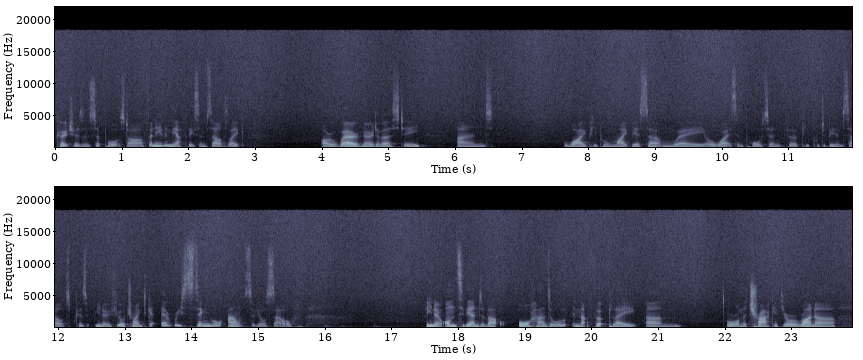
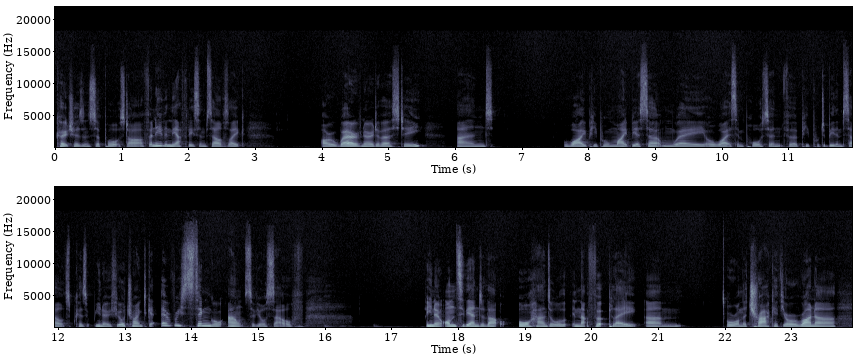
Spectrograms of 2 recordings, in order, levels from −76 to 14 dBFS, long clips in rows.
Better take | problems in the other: second | hiss; loud; throughout; 7 dB below the speech; faint in the second

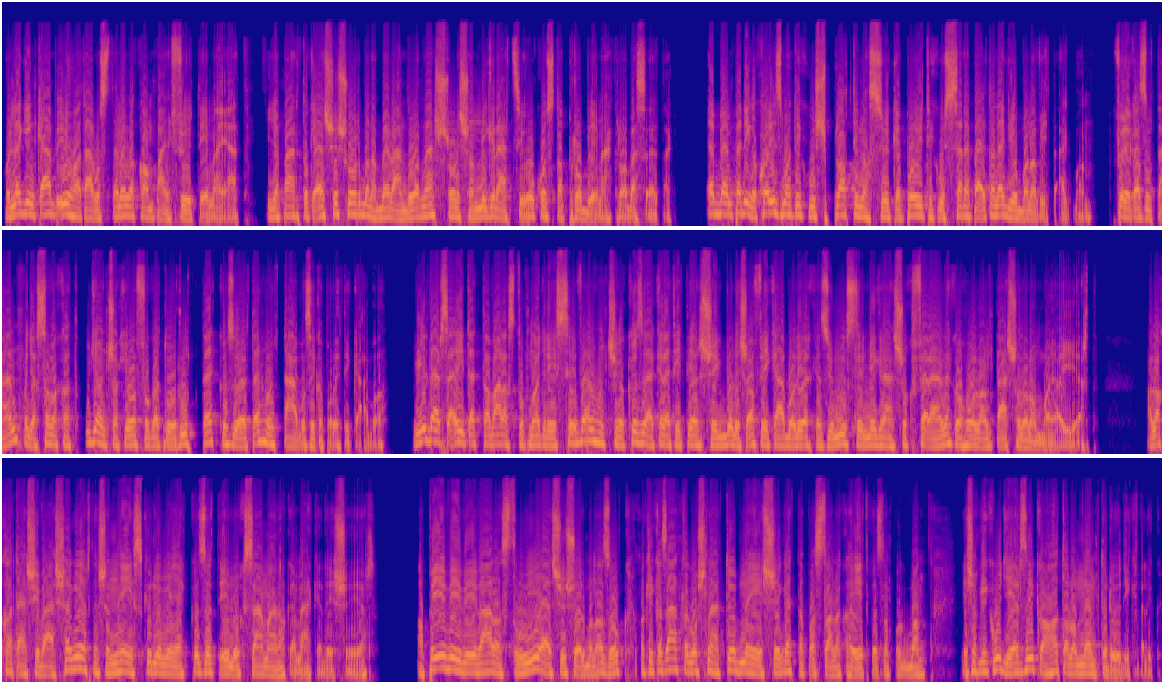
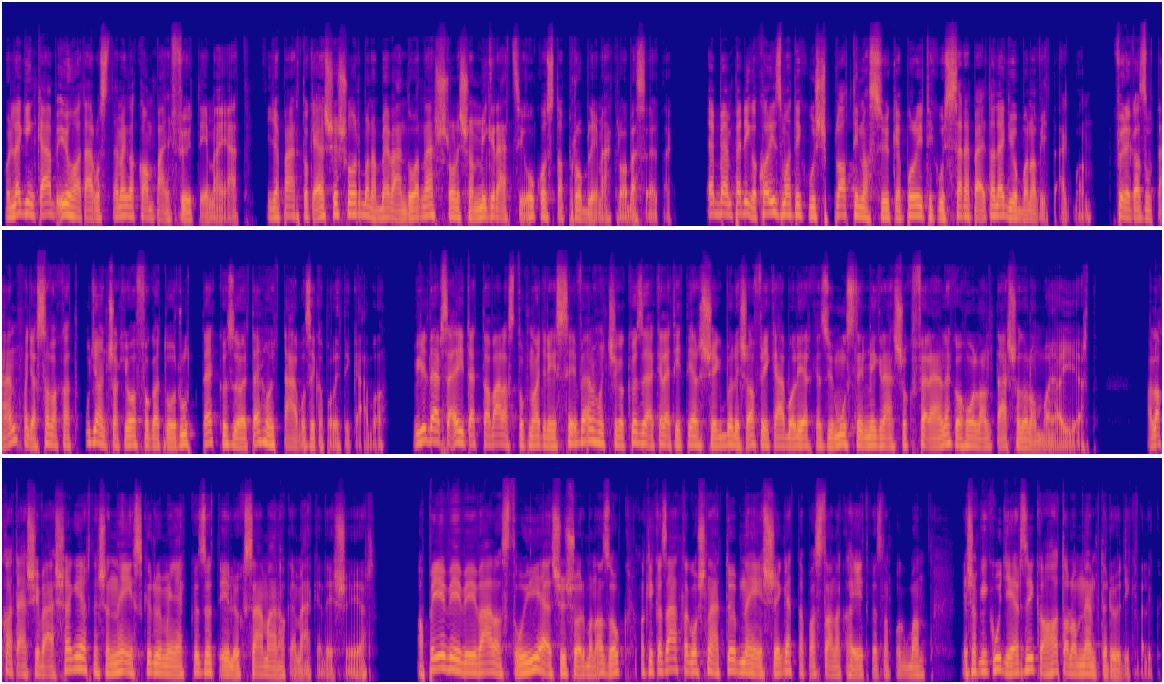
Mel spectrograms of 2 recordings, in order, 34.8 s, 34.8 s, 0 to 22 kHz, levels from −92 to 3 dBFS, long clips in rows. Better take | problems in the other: second | distortion; heavy; 8 dB below the speech

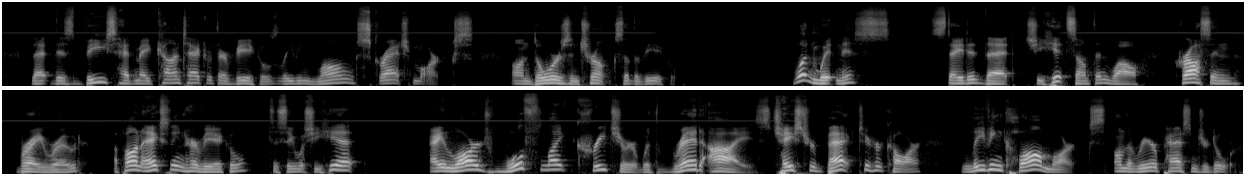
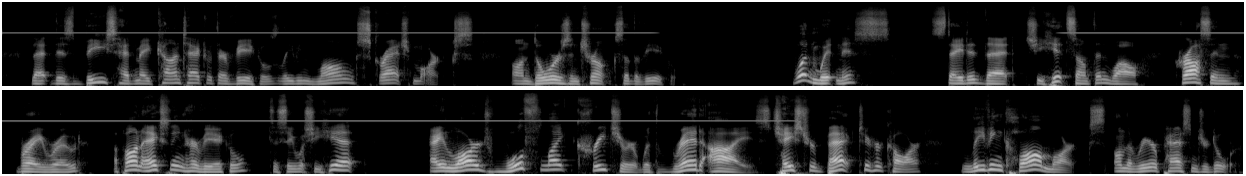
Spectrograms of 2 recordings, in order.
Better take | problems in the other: first | high-pitched whine; loud; until 6.5 s and from 11 to 20 s; 5 kHz, 7 dB below the speech; faint in the first

